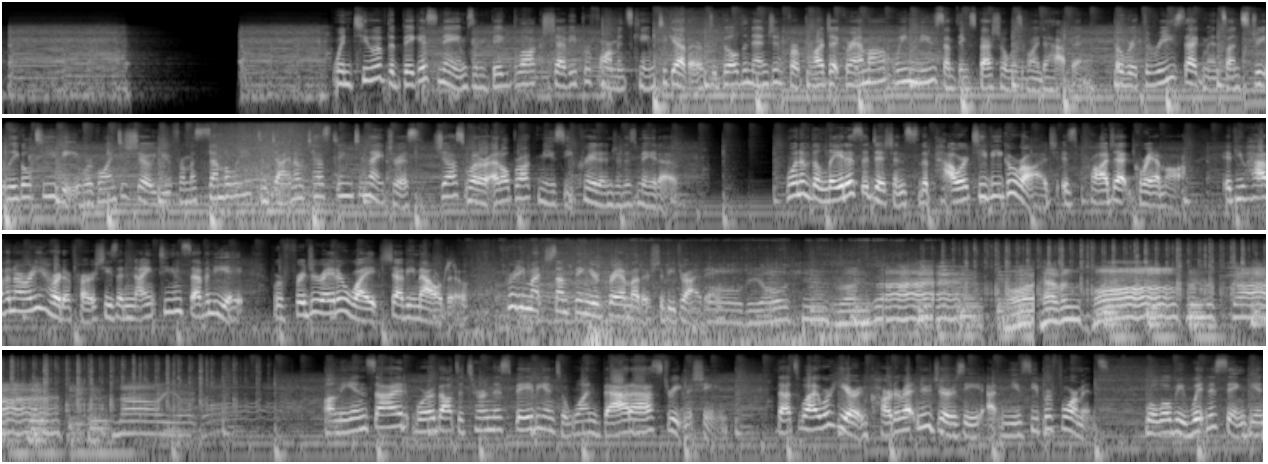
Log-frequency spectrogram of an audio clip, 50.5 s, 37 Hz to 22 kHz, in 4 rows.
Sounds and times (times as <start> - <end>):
Music: 0.0 - 1.6, 2.4 - 50.5
Speech: 3.4 - 19.4, 20.5 - 33.9, 35.4 - 38.4, 39.0 - 40.5, 41.2 - 50.5.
